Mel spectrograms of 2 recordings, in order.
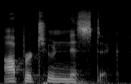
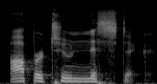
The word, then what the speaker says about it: opportunistic: So the stress is on that second to last syllable. Uh one rule when it comes to some of these longer words because that tic is a common ending and when a word ends in that the stress is generally on that second to last syllable. It's on the syllable before it.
